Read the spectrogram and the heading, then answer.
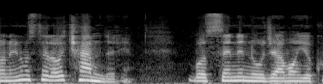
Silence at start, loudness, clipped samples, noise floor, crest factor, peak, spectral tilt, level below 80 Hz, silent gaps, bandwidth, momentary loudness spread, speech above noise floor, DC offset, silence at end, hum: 0 s; -13 LUFS; under 0.1%; -37 dBFS; 12 dB; 0 dBFS; -6.5 dB/octave; -38 dBFS; none; 11.5 kHz; 11 LU; 25 dB; under 0.1%; 0 s; none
